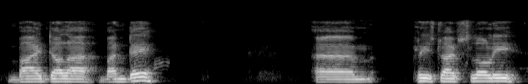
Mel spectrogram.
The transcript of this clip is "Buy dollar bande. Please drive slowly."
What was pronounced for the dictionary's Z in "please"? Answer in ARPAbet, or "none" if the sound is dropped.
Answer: Z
